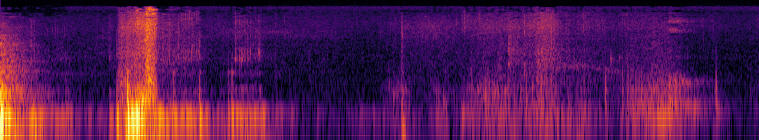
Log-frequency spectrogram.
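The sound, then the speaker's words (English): A loud, buzzy fart bursts out in one short blast, followed by a couple of softer, rumbling sputters trailing off over the next few seconds. No one speaks. “I farted so loud so many times, I didn't put the mic there, but that one.”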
